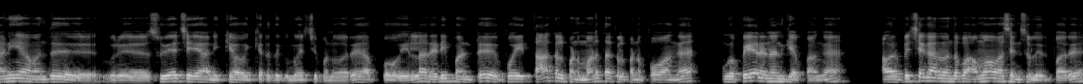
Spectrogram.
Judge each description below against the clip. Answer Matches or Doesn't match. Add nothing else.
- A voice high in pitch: Doesn't match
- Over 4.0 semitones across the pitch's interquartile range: Matches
